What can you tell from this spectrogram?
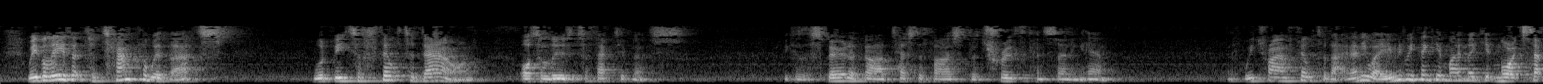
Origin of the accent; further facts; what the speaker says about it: Chester, North West England, United Kingdom; I come from Chester originally, so I'm from this sort of area.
